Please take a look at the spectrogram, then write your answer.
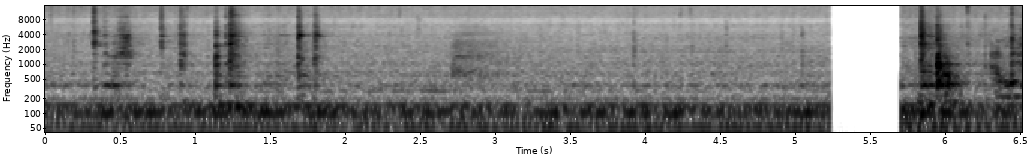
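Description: A whole potato frying with spices for biryani gives a steady, close sizzle, broken by scraping stirs from a spoon in the pan and a brief gap of silence near the end.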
